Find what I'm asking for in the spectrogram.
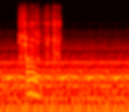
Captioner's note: nom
